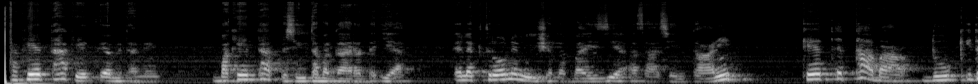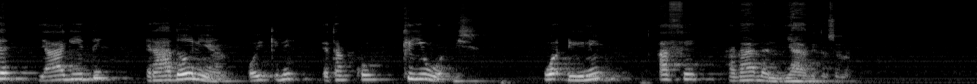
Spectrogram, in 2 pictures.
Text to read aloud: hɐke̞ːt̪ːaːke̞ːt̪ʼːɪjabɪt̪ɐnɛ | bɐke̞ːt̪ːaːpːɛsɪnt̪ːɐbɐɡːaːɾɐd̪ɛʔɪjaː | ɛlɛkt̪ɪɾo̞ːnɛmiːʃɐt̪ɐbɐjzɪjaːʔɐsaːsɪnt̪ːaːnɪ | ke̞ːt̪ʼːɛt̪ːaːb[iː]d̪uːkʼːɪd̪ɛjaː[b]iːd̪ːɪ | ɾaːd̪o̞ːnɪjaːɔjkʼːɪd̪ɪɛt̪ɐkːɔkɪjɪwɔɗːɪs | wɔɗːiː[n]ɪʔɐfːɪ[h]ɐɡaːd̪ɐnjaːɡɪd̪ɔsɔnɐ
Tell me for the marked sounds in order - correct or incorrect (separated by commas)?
incorrect, incorrect, correct, correct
